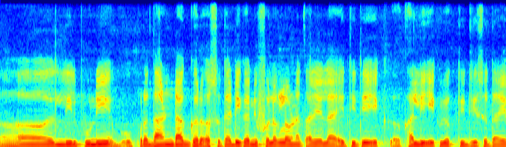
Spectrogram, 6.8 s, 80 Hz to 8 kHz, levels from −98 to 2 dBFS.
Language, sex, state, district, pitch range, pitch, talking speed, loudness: Marathi, male, Maharashtra, Pune, 120-125 Hz, 125 Hz, 160 wpm, -15 LUFS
